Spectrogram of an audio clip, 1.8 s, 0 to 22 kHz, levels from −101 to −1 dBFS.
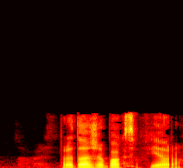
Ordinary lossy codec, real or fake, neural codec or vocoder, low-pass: MP3, 48 kbps; fake; autoencoder, 48 kHz, 128 numbers a frame, DAC-VAE, trained on Japanese speech; 7.2 kHz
